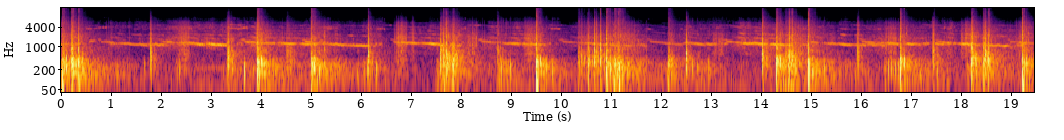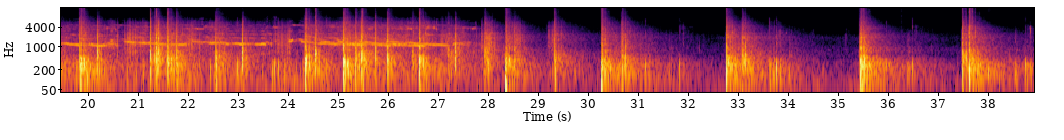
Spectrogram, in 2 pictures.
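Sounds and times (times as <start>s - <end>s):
high falling whistles: 0.0s - 28.3s
fireworks bangs and crackles: 0.0s - 38.9s.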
